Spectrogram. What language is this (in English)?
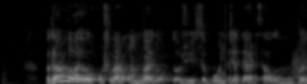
Kazakh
